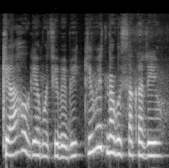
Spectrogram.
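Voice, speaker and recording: A woman voicing a calm husband who gently soothes his wife, in a fan storybook reading. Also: high-pitched, quick pace, lo-fi sound, close to an everyday voice. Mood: soothing.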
